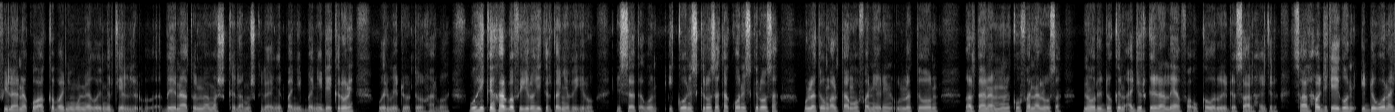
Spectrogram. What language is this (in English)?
Nobiin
